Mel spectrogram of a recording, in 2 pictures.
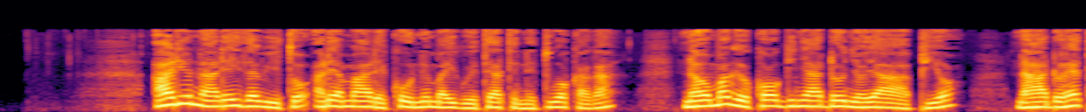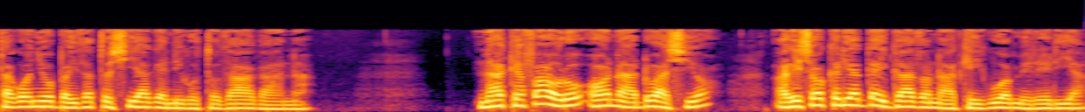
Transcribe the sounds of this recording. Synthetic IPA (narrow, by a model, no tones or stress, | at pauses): aɾionaːɾeaiðɛwitoʔaɾeamaːɾekounemaiɣwetɛatenetwɔkaɣa | naomaɣeokɔɡiɲadoɲɔjaːpiɔ | nahadohɛtaɣɔɲoːmbaiðatoɕiaɣɛniɣotoðaːɣaːna | nakɛfaoɾoʔɔnaːdoaɕiɔ | aɣeɕɔːkɛɾiaɡaiɡaːðɔnaːkeiɣwɔmeɾeɾia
